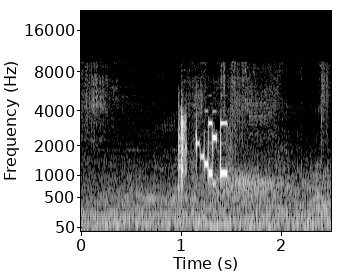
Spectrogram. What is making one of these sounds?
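A game notification chimes with a short run of bright tones.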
